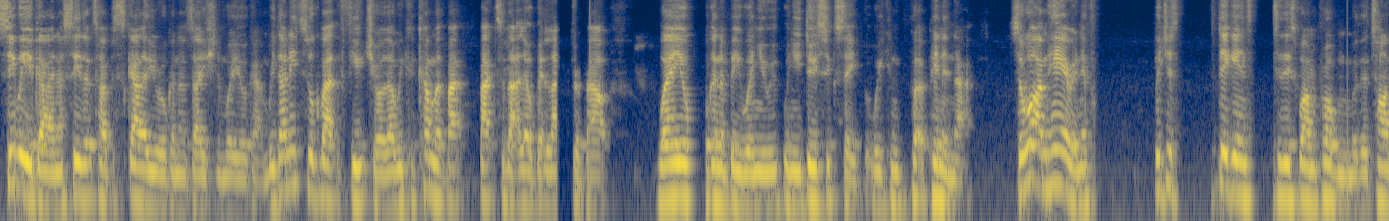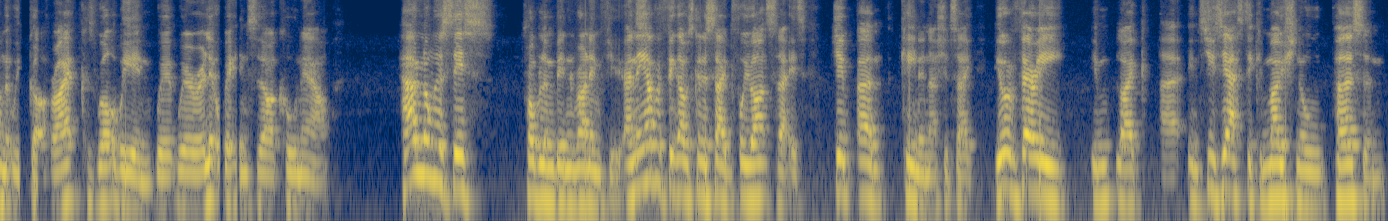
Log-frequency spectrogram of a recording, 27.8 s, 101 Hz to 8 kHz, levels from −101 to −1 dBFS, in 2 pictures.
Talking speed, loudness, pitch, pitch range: 275 wpm, -19 LUFS, 145 Hz, 130-160 Hz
